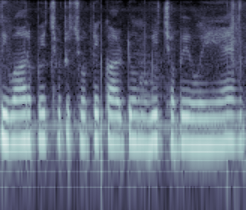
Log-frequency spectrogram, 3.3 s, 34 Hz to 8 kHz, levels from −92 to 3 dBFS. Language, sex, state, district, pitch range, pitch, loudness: Hindi, female, Uttar Pradesh, Shamli, 195-205 Hz, 200 Hz, -19 LUFS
